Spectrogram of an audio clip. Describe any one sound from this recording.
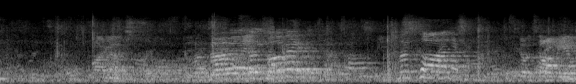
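Spectators shout encouragement loudly.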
